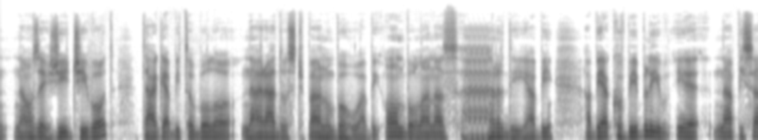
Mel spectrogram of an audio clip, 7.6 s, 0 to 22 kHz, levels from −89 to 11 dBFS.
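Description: Repeated frames stutter this speech clip at 4.72 to 4.87 s. A 52.2 ms block, which fits a run of two compressed frames written out more than once, is played three extra times in a row, so the decoder repeats it and the audio runs 156.7 ms longer.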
